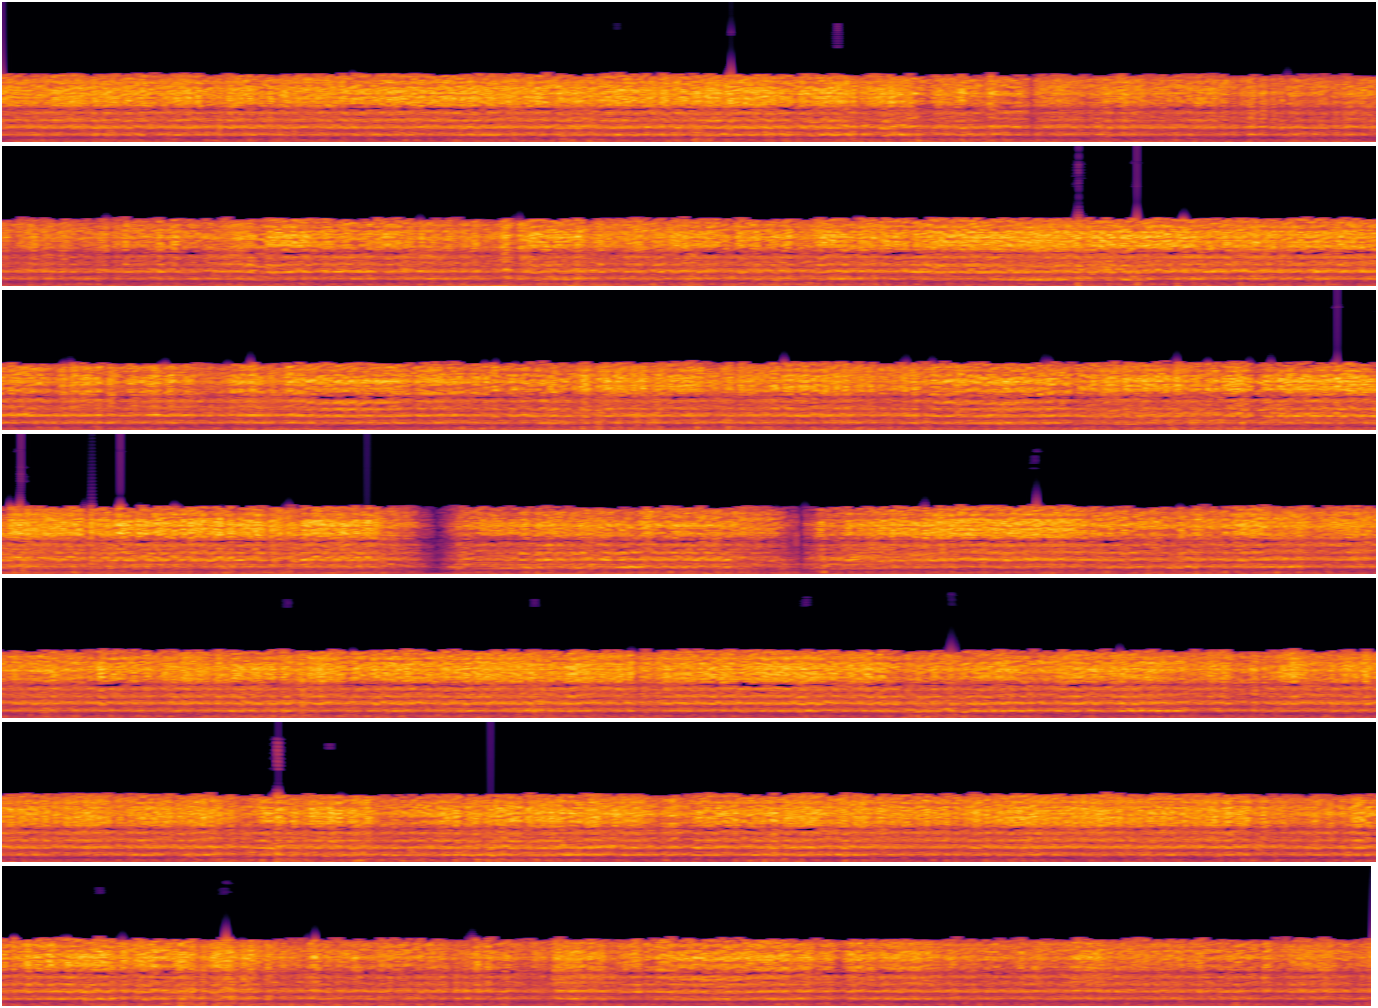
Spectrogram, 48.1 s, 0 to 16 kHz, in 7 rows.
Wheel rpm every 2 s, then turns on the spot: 230, 230, 240, 240, 230, 230, 230, 230, 220, 220, 200, 150, 160, 230, 230, 230, 230, 230, 230, 230, 230, 240, 230, 240.
none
